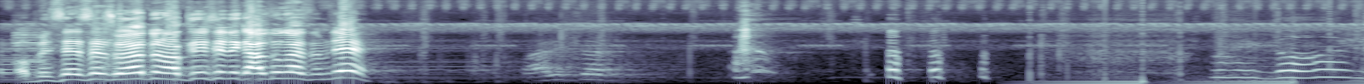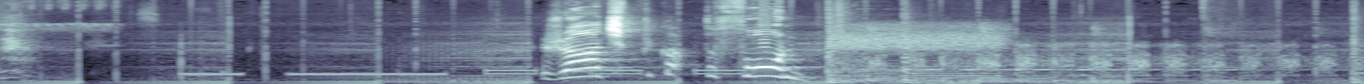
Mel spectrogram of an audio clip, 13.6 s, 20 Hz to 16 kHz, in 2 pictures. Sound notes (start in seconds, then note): 7.6 phone ringing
